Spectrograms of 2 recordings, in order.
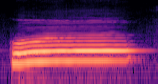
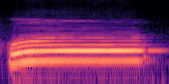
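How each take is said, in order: First: The vowel is drawn out long. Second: The vowel is drawn out long.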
